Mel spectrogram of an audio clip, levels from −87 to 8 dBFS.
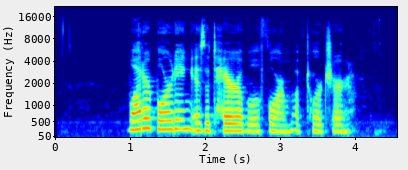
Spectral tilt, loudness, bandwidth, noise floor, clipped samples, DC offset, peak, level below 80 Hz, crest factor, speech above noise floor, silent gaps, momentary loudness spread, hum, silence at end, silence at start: -5 dB/octave; -20 LUFS; 15 kHz; -65 dBFS; under 0.1%; under 0.1%; -4 dBFS; -64 dBFS; 18 dB; 46 dB; none; 12 LU; none; 0.6 s; 1 s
